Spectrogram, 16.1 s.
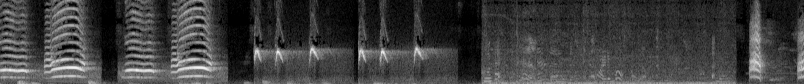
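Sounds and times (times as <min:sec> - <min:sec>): peacock calling: 0:00.0 - 0:09.1, 0:15.0 - 0:16.0.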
